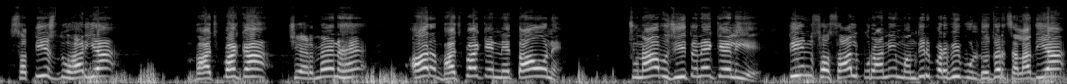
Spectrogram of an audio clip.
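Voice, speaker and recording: A man's voice: extremely high pitch, noisy background. A man speaking in a heated political argument, combative and indignant, with emphatic repetition and rhetorical questions.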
